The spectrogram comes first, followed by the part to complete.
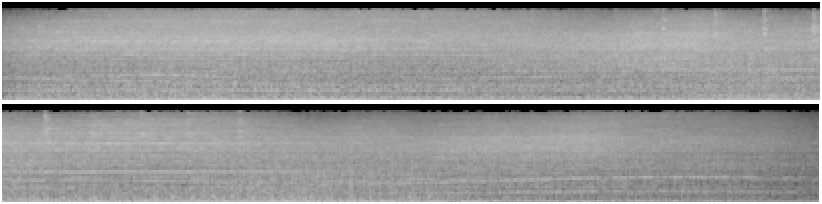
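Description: A massed percussion ensemble playing a loud, dense, sustained wash of sound: a deep rumble underneath, a hiss-like haze on top, and a few slowly gliding tones weaving through the middle. It eases off toward the end.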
